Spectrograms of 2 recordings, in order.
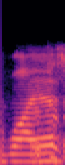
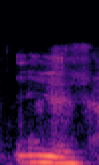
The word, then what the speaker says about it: Ys: go the uh oh I forgotten how to pronounce this I said Ys before but that's wrongar e ease ease weird ease um yeah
